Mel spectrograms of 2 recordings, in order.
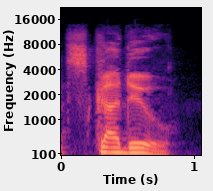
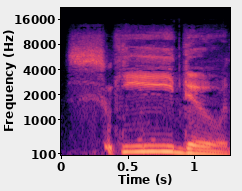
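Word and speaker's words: Ski-Doo: We're talking KTM, Husqvarna, Polaris, Can Am, BMW, Triumph, Ducati, Yamaha, Honda, and Ski Doo, not Skadoo. Ski Doo. That's how you say it.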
